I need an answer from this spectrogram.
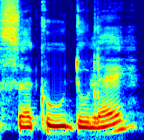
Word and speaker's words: Cirque du Soleil: So in the late 90s, George Harrison met the founder of Cirque du Soleil. That's how you pronounce it.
